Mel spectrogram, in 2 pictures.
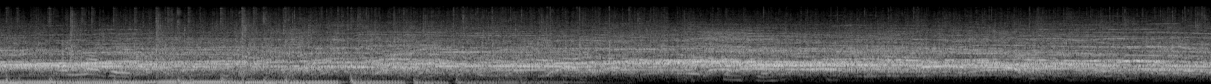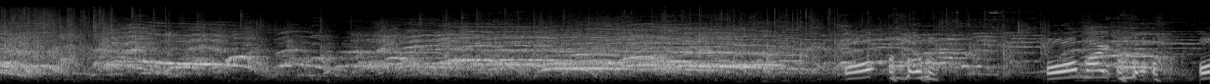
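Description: A studio audience on a daytime talk show, The Wendy Williams Show, roars and cheers loudly and steadily, with excited whoops and shouted chanting for Wendy rising over the crowd.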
